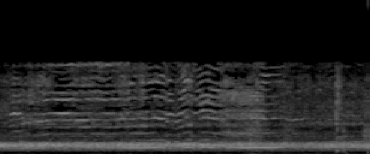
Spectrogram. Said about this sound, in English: I got I got uh, I got Suarez screaming like a girl here, so uh, it's on my laptop. Sorry for a bad audio quality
